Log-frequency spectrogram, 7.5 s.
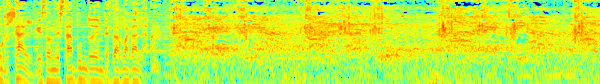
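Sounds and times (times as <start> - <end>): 
speech: 0.0 - 2.3
protesters chanting pro-Palestine slogans: 1.9 - 7.4.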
